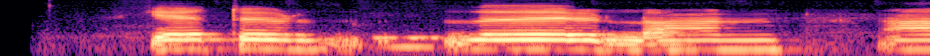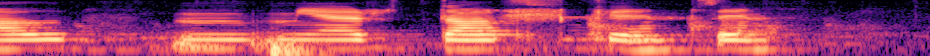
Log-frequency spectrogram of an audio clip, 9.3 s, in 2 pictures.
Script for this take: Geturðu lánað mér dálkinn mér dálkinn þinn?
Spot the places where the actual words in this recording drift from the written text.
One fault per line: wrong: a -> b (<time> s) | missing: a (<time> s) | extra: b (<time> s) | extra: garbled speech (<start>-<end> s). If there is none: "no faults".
missing: mér dálkinn (8.0 s)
